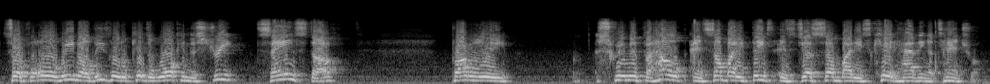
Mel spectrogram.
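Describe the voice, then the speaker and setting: Higher-pitched American man, blunt and emphatic. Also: normal speed, fairly bright tone, poor audio. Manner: blunt, emphatic, mildly profane. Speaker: video commentator. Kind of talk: casual reaction commentary.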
